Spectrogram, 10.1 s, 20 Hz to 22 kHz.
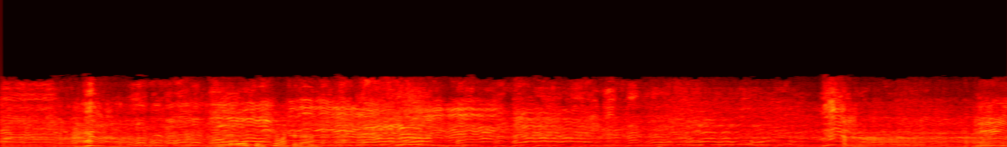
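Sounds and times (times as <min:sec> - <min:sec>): small engines buzzing high-pitched: 0:00.0 - 0:10.0.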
